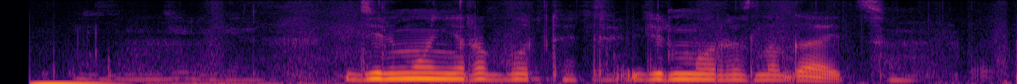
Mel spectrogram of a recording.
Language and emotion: Russian, angry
